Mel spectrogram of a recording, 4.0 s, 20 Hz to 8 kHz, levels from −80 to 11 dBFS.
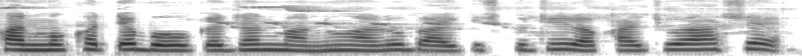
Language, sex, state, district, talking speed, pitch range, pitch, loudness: Assamese, female, Assam, Sonitpur, 135 wpm, 240-270 Hz, 255 Hz, -17 LUFS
